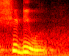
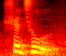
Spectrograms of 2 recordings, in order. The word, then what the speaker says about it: schedule: পরেরটা দেখো SCHEDULE, এটা আমাদের অনেক বেশি ভুল হয়, আমরা বলে ফেলি শিডিউল, শিডিউল বলি কারণ ডিইউএলই আছে। অ্যাকচুয়ালি ওয়ার্ডটা হবে শেজুল, শেজুল।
